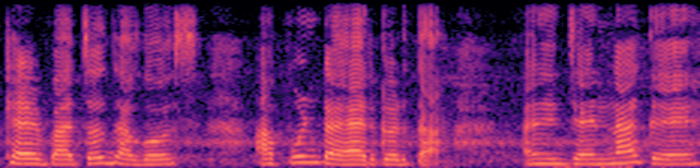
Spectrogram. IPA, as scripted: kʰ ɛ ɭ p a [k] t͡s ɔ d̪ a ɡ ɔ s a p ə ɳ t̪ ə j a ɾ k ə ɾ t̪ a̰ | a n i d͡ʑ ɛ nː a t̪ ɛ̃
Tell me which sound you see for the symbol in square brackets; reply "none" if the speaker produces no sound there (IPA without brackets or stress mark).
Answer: none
